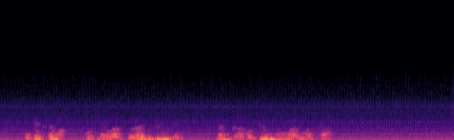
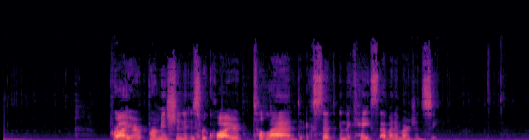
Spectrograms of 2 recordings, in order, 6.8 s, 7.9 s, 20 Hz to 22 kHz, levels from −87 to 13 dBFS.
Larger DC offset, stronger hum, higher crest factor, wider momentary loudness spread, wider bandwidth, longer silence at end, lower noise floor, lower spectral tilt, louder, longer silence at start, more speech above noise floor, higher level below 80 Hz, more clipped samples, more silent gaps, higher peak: neither; neither; about the same, 18 dB vs 22 dB; first, 25 LU vs 16 LU; second, 5.8 kHz vs 15.5 kHz; second, 0 s vs 1.4 s; second, -42 dBFS vs -60 dBFS; first, -8.5 dB/octave vs -3 dB/octave; about the same, -23 LUFS vs -23 LUFS; about the same, 0 s vs 0.05 s; second, 20 dB vs 38 dB; first, -52 dBFS vs -64 dBFS; neither; neither; second, -6 dBFS vs -2 dBFS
